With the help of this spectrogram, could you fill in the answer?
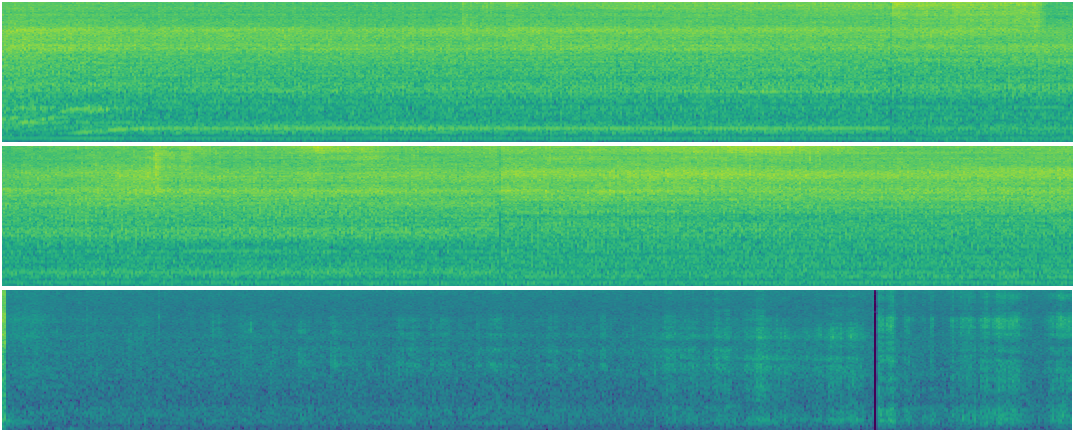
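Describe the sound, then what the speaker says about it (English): A belt sander grinds against Thorogood moc toe leather boots during a restoration, a loud steady motor whine with the sanding drone running continuously for about sixteen seconds before cutting off abruptly to near silence. "we are going to get these onto the belt sander, get these sanded down"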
